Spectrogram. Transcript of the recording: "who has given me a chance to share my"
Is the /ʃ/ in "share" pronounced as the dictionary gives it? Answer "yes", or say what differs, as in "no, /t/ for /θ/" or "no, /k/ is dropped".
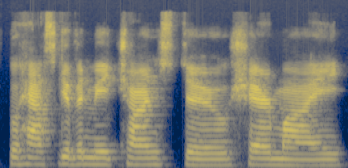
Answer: yes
